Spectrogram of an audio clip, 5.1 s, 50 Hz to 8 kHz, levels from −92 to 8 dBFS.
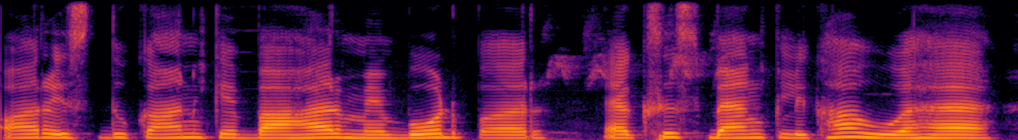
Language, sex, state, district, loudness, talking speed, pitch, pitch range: Hindi, female, Jharkhand, Palamu, -16 LUFS, 155 wpm, 200 Hz, 190-210 Hz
